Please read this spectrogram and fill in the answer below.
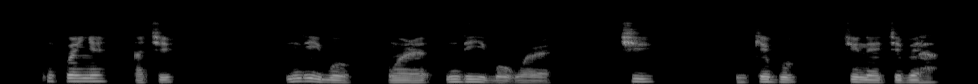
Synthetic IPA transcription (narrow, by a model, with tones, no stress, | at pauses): ŋ̩˦kʷe˦ɲe˦ | a˨t͡ʃɪ˦ | n̩˦dɪ˦i˨ɡ͡bo˨ | ŋʷe˨ɾe˨n̩˦dɪ˦i˨ɡ͡bo˨ŋʷe˨ɾe˨ | t͡ʃi˦ | ŋ̩˨ke˦bʊ˦ | t͡ʃi˦ne˨t͡ʃe˦be˦ɦa˦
